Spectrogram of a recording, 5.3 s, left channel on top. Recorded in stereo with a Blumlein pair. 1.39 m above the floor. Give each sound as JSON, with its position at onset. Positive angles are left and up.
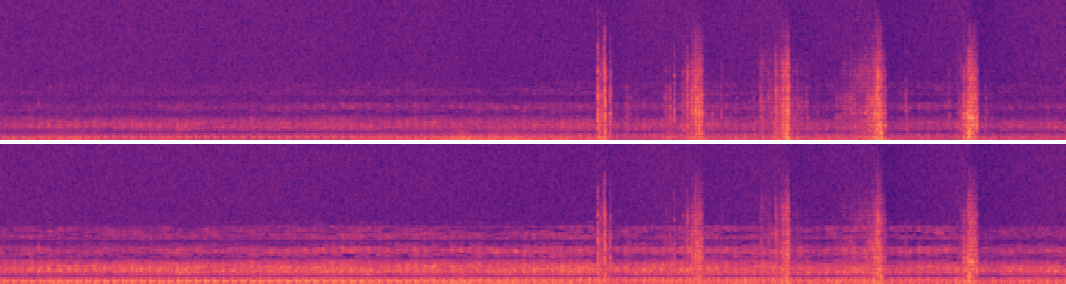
{"t": 0.0, "sound": "an engine running", "azimuth_deg": -60}
{"t": 3.0, "sound": "scissors", "azimuth_deg": 10}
